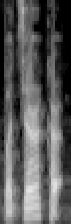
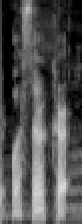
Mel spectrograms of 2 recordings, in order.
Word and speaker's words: Berserker: 如果你是这个一个职业的游戏爱好者的话啊，那有一个游戏设定呢，你一定是难以忘怀的，就是这个 Berserker。 Berserker 拼成 B E R S E R K E R，B E R S E R K E R。 Berserker 就是名词，叫做狂战士的意思。伊登在这里面提醒大家一下这个词的发音啊，虽然这里面写的是 s，但是呢，它被浊化成 z 的音啊，就是读成 Berserker，不是 Berserker。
